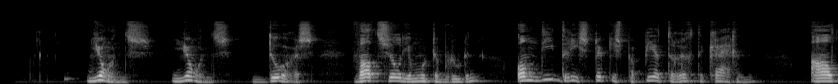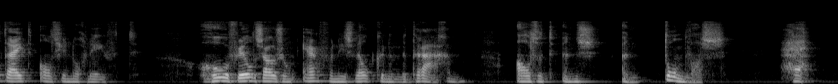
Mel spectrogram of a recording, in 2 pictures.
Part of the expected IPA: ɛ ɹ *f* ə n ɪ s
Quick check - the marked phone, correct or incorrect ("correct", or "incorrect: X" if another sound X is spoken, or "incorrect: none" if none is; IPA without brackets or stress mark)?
correct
